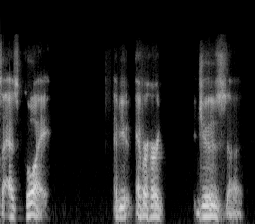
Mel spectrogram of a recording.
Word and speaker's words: goy: uses the term for nation that we would pronounce as goy.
